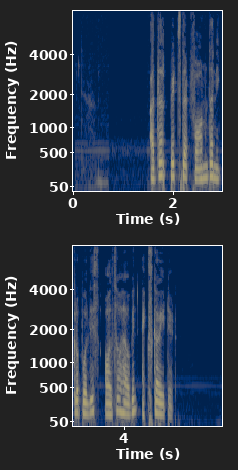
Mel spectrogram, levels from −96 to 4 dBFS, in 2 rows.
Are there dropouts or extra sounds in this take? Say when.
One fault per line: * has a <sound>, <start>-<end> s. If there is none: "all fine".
all fine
